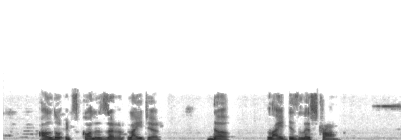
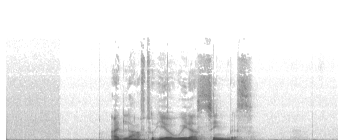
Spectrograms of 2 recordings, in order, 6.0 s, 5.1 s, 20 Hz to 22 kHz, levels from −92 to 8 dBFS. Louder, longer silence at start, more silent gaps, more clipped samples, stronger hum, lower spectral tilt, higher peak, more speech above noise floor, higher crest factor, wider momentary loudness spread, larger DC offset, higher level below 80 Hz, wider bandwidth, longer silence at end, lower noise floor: first, -17 LUFS vs -29 LUFS; about the same, 0.1 s vs 0.1 s; neither; neither; neither; about the same, -5.5 dB/octave vs -6.5 dB/octave; first, -2 dBFS vs -12 dBFS; first, 46 dB vs 30 dB; about the same, 16 dB vs 20 dB; about the same, 14 LU vs 15 LU; neither; about the same, -56 dBFS vs -56 dBFS; second, 7.8 kHz vs 14 kHz; second, 0 s vs 0.35 s; first, -62 dBFS vs -58 dBFS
